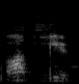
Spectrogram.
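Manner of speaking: mock cursing under the breath; imitated mouthed retort. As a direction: act out mouthing it, barely voiced. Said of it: "He goes".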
